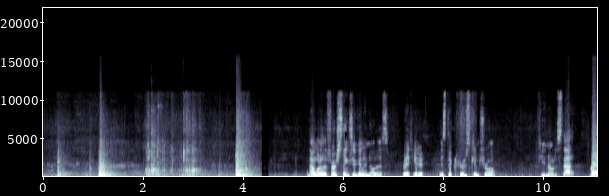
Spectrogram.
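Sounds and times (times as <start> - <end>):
car door slamming: 3.8 - 4.4.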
